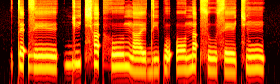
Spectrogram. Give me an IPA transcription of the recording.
t ɛ˦ ʔ z e˦ ɪ̯ | ɡ i˦ t͡ɕʰ ä˦ ʔ h o˦ ʊ̯ ŋ a˨ ɪ̯ d i˨ p o̰˦˨ ʔ ɔ˦ n ä˦ ʔ sʰ u˨ sʰ e˨ ɪ̯ t͡ɕ ũ˦

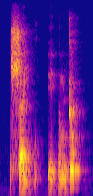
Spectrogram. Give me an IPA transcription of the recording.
ʂ a˨˩ j ɓ u˨˩ k̚ ʔ e˨˩ ʔ ə˨˩˦ m ʈ o˦˥ p̚

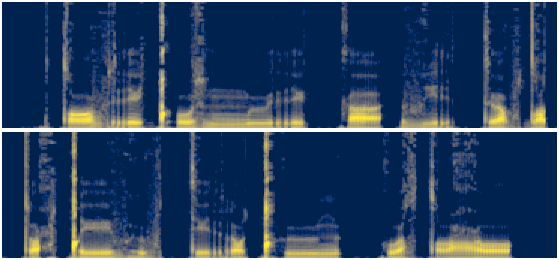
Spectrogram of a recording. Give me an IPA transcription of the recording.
tˤ o v r e ǃʼ o z mː ɯː r e kː a | v i r tː əː v dˤ o tː ɔ ħ ǃ eː v ɦ ɯ v tː e r ɔ ǃʰ ɯː ŋ ə kː o z tˤ a ʕ ɔ

